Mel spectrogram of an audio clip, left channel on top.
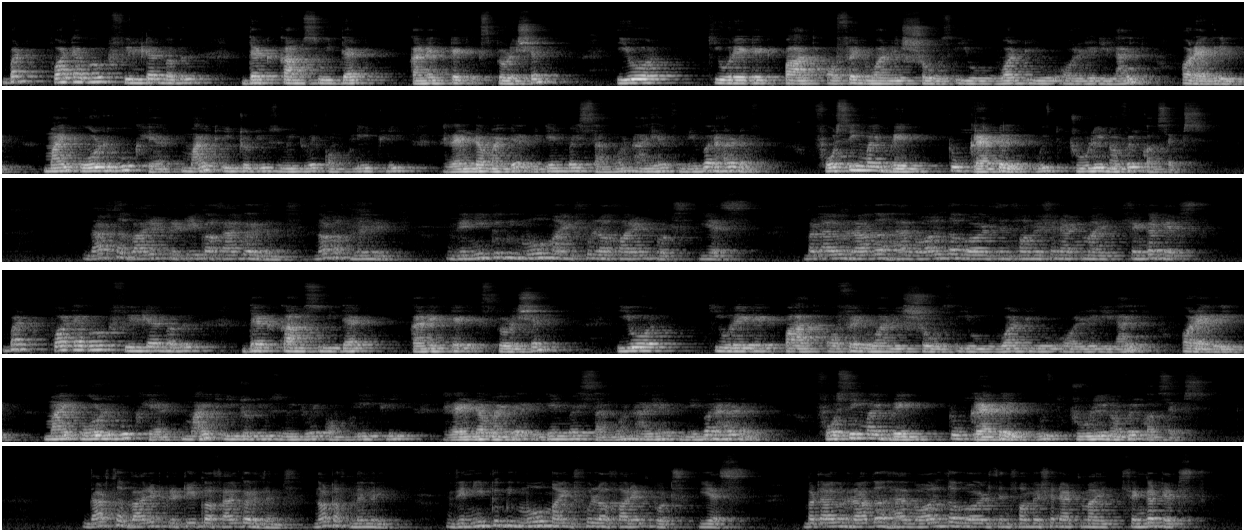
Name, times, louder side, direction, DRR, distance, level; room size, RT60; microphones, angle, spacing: voice 1, 0.0-2.0 2.4-3.7 4.1-5.5 6.2-6.6 7.1-11.4 11.8-12.4 12.8-16.4 16.8-19.9 20.6-21.6 21.9-24.4, left 2 dB, 45° left, -1 dB, 0.4 m, -22 dB
voice 2, 25.6-28.8 29.3-32.3 32.9-36.9, right 2 dB, 60° right, 1 dB, 0.4 m, -29 dB
2.6 x 2.2 x 2.2 m, 0.82 s
head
